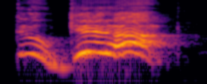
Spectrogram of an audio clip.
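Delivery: high, loud jeering call; mock yell at fallen player. Real, not acted. Host jeering a fallen coach on replay, loud mock yell. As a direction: shout at him to get up.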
